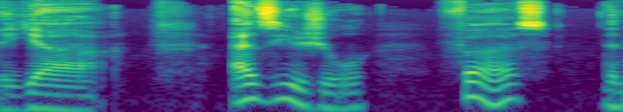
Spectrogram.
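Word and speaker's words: ي: in the word yes the Y of yes reminds me of the Y sound of the y now let's practice pronouncing the letter yah as usual first the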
